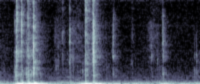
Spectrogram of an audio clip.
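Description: Quiet, close typing of Python code on a computer keyboard, a handful of irregular key clicks and soft thumps spread over a few seconds.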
